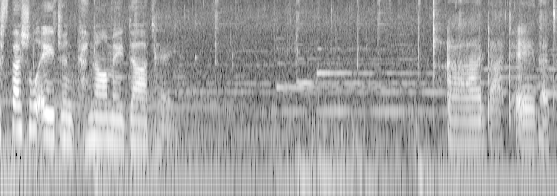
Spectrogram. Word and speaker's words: Date: you serious your special agent kaname date ah date that's how you say it i'm still gonna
